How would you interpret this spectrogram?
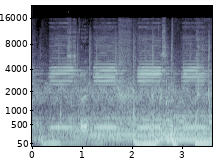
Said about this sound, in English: Okay. We waited a bit for the noise to settle down, but nope. The honks kept on blaring. So obviously we relocated and tried to start over.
